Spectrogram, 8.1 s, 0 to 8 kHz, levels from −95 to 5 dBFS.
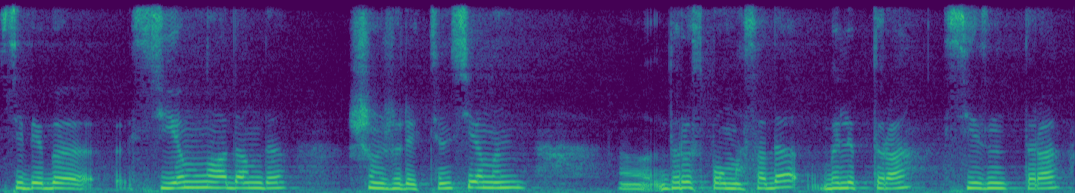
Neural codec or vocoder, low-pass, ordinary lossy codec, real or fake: none; none; none; real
